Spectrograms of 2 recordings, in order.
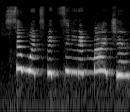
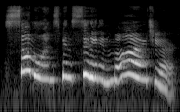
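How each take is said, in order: First: A high squeaky Baby Bear voice. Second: A gasping, startled Mama Bear voice.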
